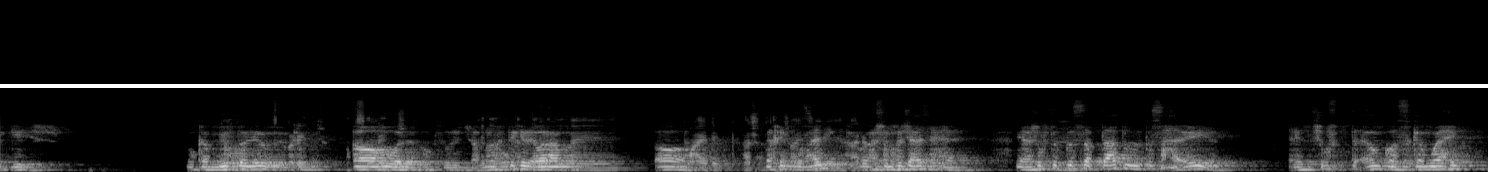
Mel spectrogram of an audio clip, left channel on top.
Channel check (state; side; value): silent; left; 62 dB below the other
